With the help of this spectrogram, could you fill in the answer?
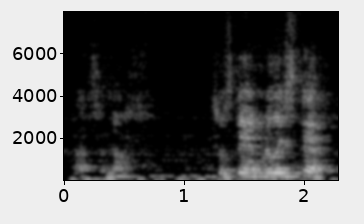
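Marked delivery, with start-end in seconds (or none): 0.1-0.6 low, soft warning; mother dog warning. Acted. Mother dog checking her puppy, quiet warning. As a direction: warn quietly, with restraint. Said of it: "and she'll go".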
